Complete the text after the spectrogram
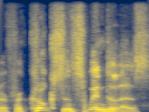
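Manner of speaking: put-on Scottish landowner accent. Quoting a painter's remark on NFTs: Scottish landowner accent. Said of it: "say that like the Scottish landowner".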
